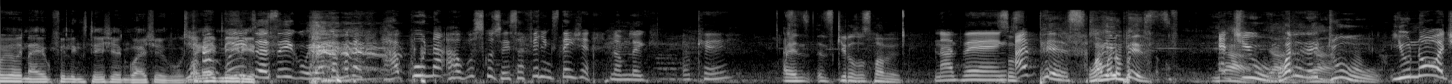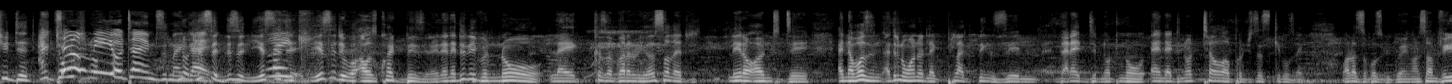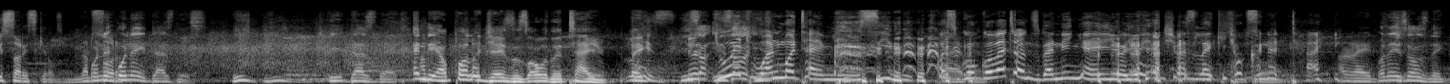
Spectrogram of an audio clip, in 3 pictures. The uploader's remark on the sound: The team meet up at Shoko festival to record the current episode. In the heat of the noise.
